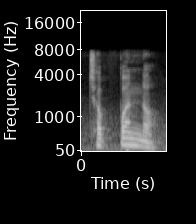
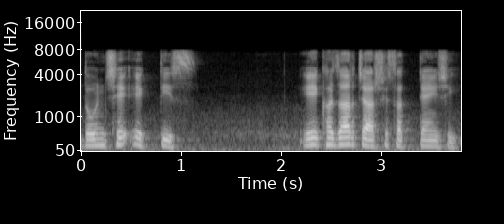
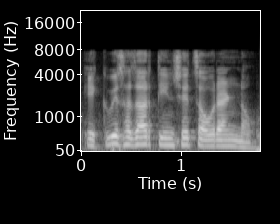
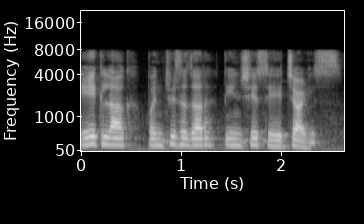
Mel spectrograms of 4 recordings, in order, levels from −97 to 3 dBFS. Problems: none marked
